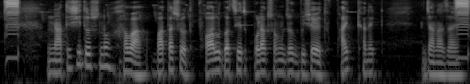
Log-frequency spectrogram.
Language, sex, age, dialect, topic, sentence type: Bengali, male, 31-35, Rajbangshi, agriculture, statement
